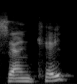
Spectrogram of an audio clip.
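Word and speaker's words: Sanket: let me show you pronouncing your name correctly it's san kate what is it thank you that's right that's right okay all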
